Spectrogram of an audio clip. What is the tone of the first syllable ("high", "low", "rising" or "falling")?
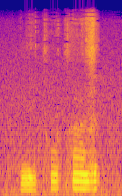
low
